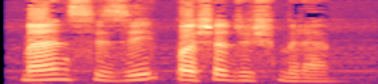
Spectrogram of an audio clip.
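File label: no understand, Azerbaijani; Mən sizi başa düşmürəm; I don't understand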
